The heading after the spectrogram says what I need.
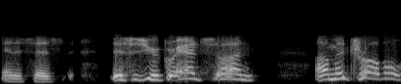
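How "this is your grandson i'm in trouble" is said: very high, gravelly put-on voice. Retelling a scam call from a supposed grandson, imitating a gravelly voice. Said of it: "there's a gravelly voice".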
